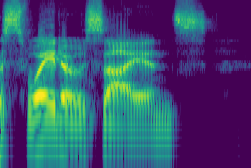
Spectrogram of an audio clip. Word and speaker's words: pseudoscience: He said the P was silent. And when I looked at it, I read it as suede. So I've been saying pseudoscience forever.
